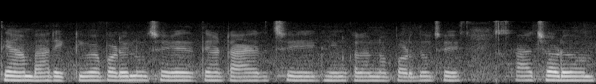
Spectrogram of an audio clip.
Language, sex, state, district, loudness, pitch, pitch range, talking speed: Gujarati, female, Gujarat, Gandhinagar, -16 LUFS, 185 Hz, 185-195 Hz, 140 wpm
